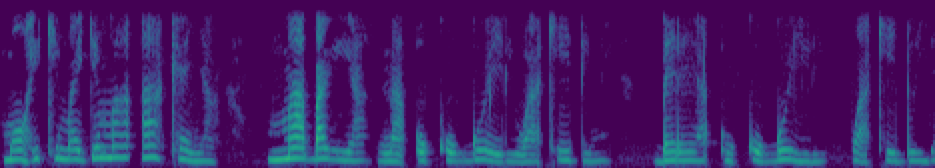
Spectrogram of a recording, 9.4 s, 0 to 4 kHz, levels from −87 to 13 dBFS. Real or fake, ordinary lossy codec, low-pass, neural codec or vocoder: real; none; 3.6 kHz; none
